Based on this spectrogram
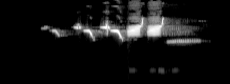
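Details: Wild ortolan bunting song phrase: scattered sharp descending chirps building into two strong, rough sustained notes, then a faint low steady tone trailing off; nothing else heard.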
